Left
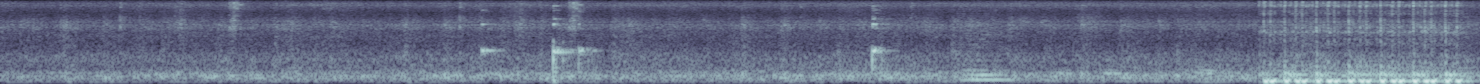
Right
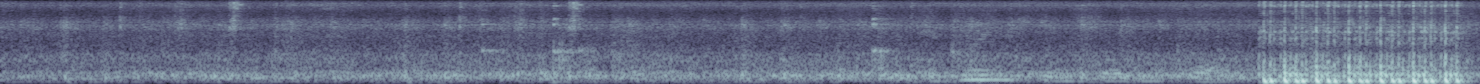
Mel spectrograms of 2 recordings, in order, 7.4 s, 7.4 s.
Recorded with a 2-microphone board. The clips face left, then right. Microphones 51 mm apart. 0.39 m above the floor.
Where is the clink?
60° left (ahead or behind), 0.9 m.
